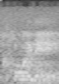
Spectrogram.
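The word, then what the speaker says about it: koine: literature Aristotle but rather it was called coining Greek which means a common great let me spell it I should have made a slide k-o-i-n-e coin a Greek it means common Greek but really what it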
